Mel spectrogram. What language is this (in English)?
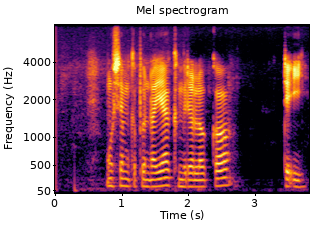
Javanese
